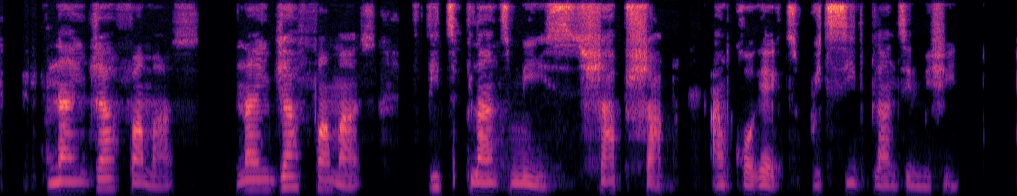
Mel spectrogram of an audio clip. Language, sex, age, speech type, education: Nigerian Pidgin, male, 15-29, spontaneous, tertiary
